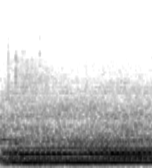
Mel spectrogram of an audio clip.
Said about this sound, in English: Do you know how mad he is that when he started this report, there was a car alarm going off, but then at the end of it, someone's revving their goddamn motorcycle?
